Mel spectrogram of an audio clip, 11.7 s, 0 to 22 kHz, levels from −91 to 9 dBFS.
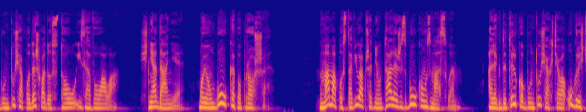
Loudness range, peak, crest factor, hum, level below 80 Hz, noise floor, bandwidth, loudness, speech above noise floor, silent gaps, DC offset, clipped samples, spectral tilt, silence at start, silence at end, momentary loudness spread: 3 LU; -2 dBFS; 14 dB; none; -58 dBFS; -74 dBFS; 13 kHz; -17 LUFS; 58 dB; none; under 0.1%; under 0.1%; -6.5 dB/octave; 0 s; 0 s; 14 LU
